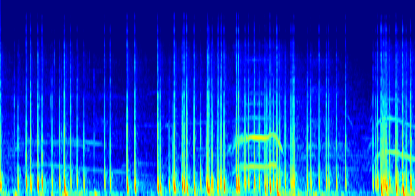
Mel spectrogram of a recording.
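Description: Aerial fireworks display: a dense, nearly continuous barrage of loud bangs and crackling shell bursts. It eases briefly about five seconds in, then a fresh cluster of loud bangs follows.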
